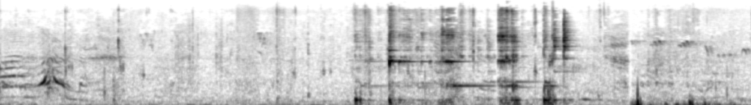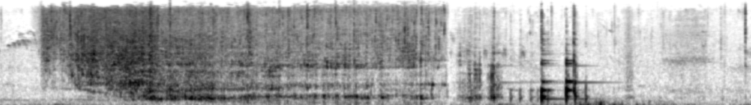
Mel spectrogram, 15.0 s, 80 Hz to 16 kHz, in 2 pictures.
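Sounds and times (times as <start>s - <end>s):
water pouring into metal pot: 7.9s - 12.0s.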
